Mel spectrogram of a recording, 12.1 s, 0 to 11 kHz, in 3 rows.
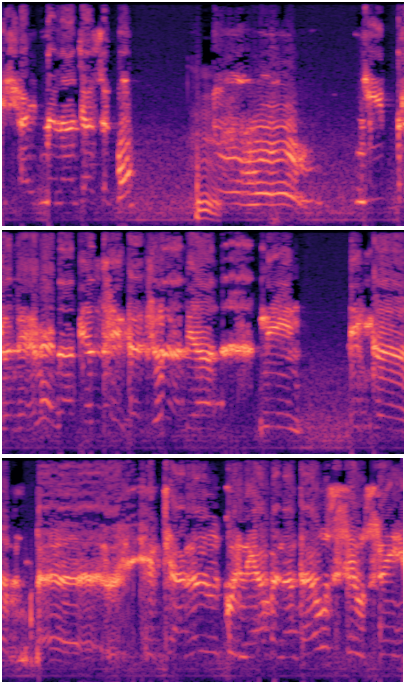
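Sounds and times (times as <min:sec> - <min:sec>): person's drawn-out vowel: 0:01.9 - 0:03.2.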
